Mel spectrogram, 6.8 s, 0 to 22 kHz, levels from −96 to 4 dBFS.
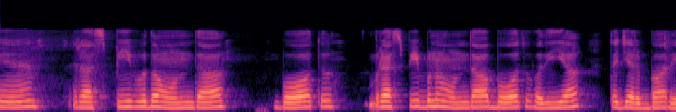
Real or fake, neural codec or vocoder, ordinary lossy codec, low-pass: real; none; none; 7.2 kHz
